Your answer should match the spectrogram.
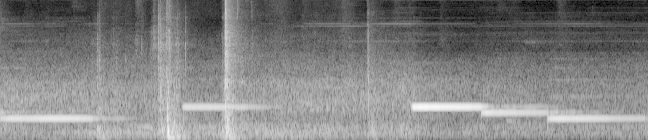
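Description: Subway train doors on a Toronto TTC line slide shut with a steady electronic chime tone, then thuds of the doors meeting, followed by rising motor whine tones as the train prepares to move; no talk.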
